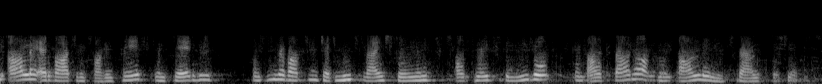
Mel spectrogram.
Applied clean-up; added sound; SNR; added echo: neural separator model SepFormer DNS4.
